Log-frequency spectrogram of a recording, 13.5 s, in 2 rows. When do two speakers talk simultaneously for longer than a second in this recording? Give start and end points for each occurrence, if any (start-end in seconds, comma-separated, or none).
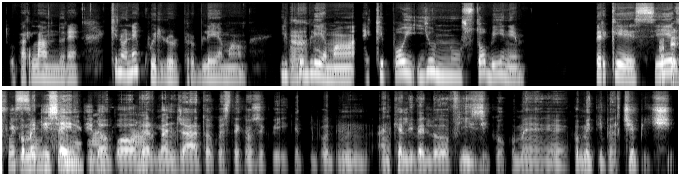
6.5-8.2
